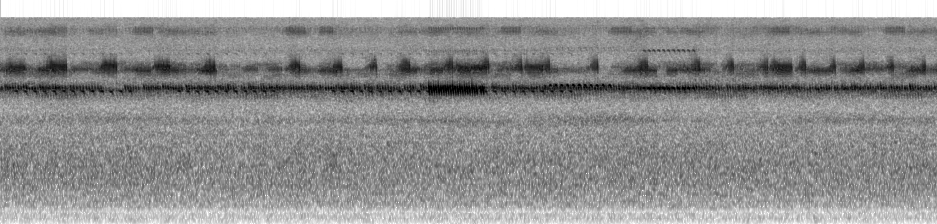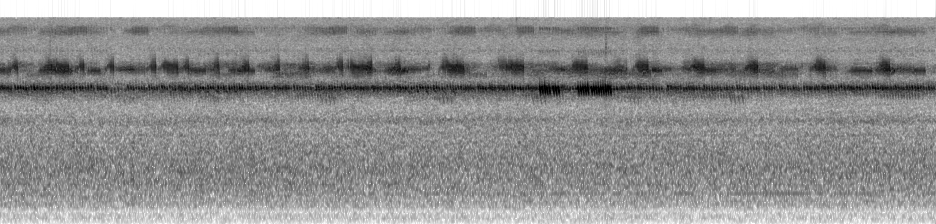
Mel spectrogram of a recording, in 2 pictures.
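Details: Nighttime cricket chorus outdoors: a continuous shrill high drone with soft pulsing chirps, broken by a few brief louder trilled bursts near the middle and again toward the end.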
